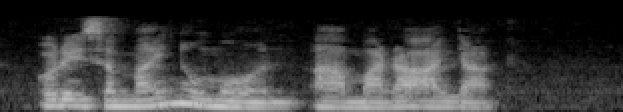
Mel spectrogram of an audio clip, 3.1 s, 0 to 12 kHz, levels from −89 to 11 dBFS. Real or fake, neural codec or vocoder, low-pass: real; none; 7.2 kHz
